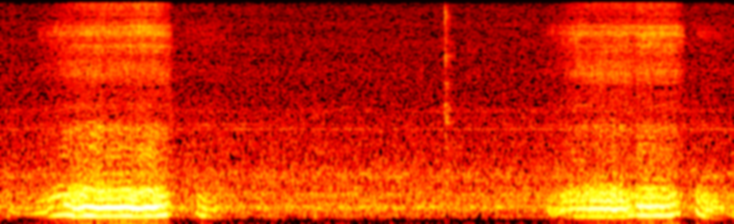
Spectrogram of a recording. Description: My new dog Bailey snoring in my arms - turn up volume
